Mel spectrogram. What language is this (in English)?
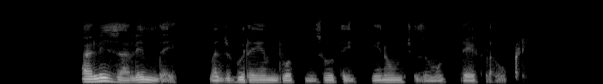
Pashto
